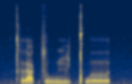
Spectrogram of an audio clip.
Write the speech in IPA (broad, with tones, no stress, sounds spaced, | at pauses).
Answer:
kʰ r a˨˩ k̚ s uː˩˦ m i˦˥ t̚ kʰ w ɤː˦˥ t̚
